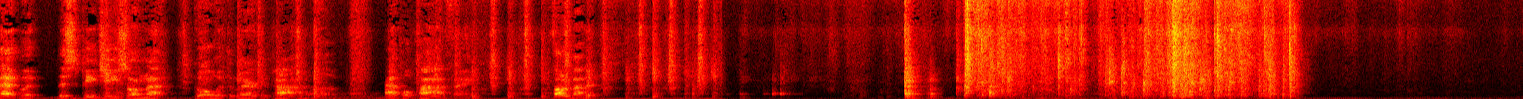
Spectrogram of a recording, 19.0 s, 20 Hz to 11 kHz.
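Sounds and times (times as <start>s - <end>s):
paper bag crinkling: 12.0s - 16.4s.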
